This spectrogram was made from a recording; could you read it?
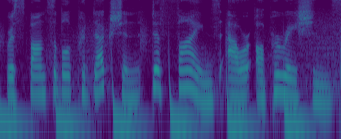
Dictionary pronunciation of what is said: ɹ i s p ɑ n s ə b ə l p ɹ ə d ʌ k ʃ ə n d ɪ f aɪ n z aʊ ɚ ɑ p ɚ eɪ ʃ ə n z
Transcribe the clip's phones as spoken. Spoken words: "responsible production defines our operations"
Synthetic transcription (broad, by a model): ɹ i s p ɑ n s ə b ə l p ɹ ə d ʌ k ʃ ə n d ɪ f aɪ n z aʊ ɚ ɑ p ɚ eɪ ʃ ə n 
